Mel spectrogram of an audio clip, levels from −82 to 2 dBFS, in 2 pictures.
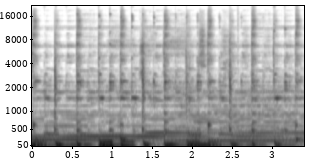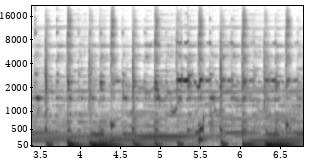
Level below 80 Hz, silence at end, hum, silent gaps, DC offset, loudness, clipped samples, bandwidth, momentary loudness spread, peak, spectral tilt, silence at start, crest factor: -18 dBFS; 0 s; none; none; under 0.1%; -18 LUFS; under 0.1%; over 20 kHz; 7 LU; 0 dBFS; -5 dB/octave; 0 s; 16 dB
